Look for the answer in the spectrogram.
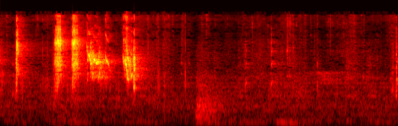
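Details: Australian budgerigars in a colony: a quick cluster of five sharp, high chirps in the first second and a half, then near quiet with faint distant chatter.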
